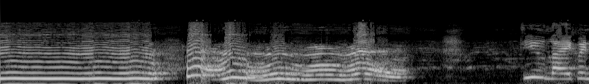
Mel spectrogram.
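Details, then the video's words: Grim, a 230-pound Bullmastiff, sings along indoors as Jimmy Fallon plays Twinkle Twinkle Little Star on a mini harmonica. A long, steady, tonal note is followed by wavering, rising-and-falling howled tones. A brief quieter pause comes before another howl starts. "Bull Mastiff singing with Jimmy Fallon"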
